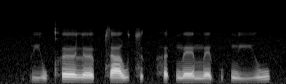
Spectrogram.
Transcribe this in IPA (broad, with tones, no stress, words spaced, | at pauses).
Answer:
piː˨˩wkʰœː˧ lœː˨˥p̚saː˨˧wt͡sʊ˧k̚ hɐ˨t̚mɛː˨ mɛː˨˩kʷɪ˧k̚n̪iː˨˥w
